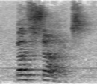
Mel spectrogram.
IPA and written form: ˈbəʊθ ˈsaɪdz (both sides)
